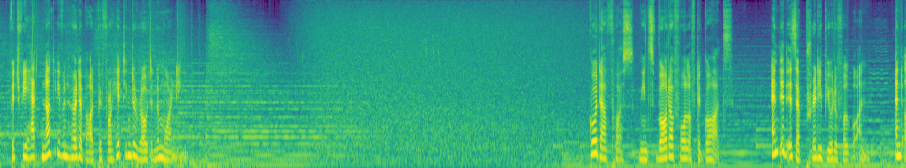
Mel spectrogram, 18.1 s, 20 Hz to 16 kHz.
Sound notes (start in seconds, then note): 6.0 water gushing; 11.1 gentle music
